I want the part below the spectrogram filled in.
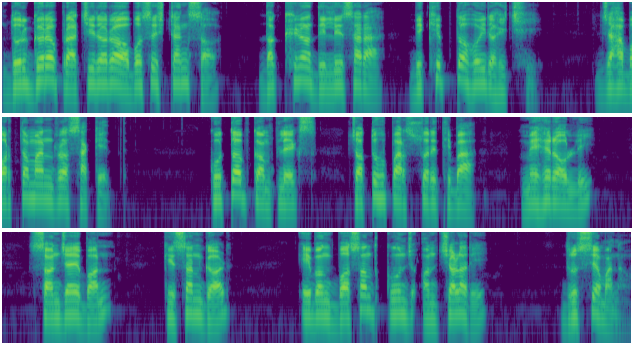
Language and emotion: Odia, neutral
